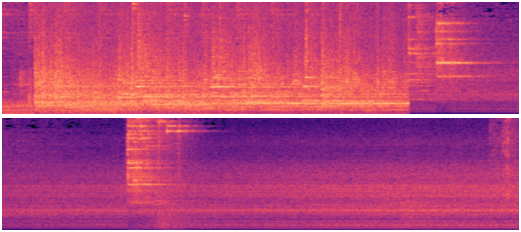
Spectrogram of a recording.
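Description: A glass vase shattering under a hydraulic press: loud crashing and crunching of breaking glass for about four seconds that cuts off abruptly. A much quieter steady hum follows, with a brief clink about six and a half seconds in.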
